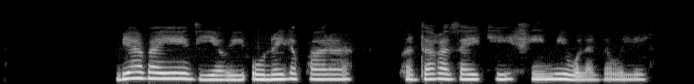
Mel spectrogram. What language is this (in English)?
Pashto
